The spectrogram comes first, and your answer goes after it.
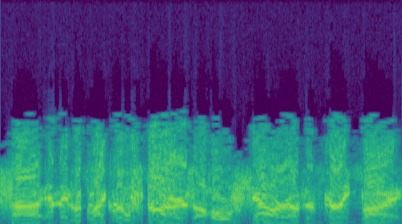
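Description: Loud background noise sits behind a man with an American accent and ordinary pitch variation. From United States. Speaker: astronaut. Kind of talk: radio communication, live space mission. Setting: radio transmission from orbit. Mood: calm, amazed. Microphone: headset.

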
